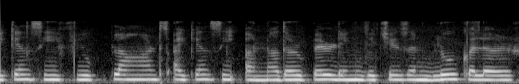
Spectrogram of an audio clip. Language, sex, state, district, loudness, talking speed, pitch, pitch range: English, female, Haryana, Jhajjar, -14 LUFS, 175 wpm, 215 Hz, 210-225 Hz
